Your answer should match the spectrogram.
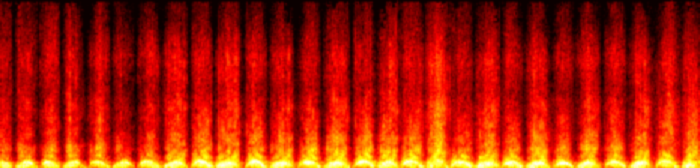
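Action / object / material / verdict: scrape / padded fabric headboard panel / fabric / none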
